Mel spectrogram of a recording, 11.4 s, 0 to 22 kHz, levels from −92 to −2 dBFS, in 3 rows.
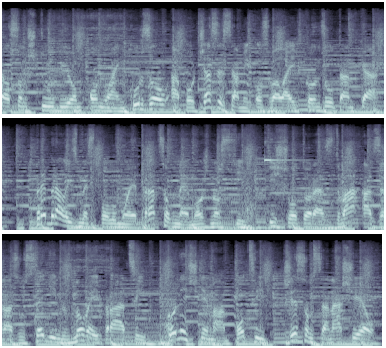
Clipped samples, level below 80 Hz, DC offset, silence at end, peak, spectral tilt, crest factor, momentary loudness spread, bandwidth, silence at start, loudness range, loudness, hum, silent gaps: under 0.1%; -26 dBFS; under 0.1%; 0 s; -2 dBFS; -4.5 dB/octave; 14 dB; 2 LU; 17 kHz; 0 s; 1 LU; -17 LUFS; none; none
